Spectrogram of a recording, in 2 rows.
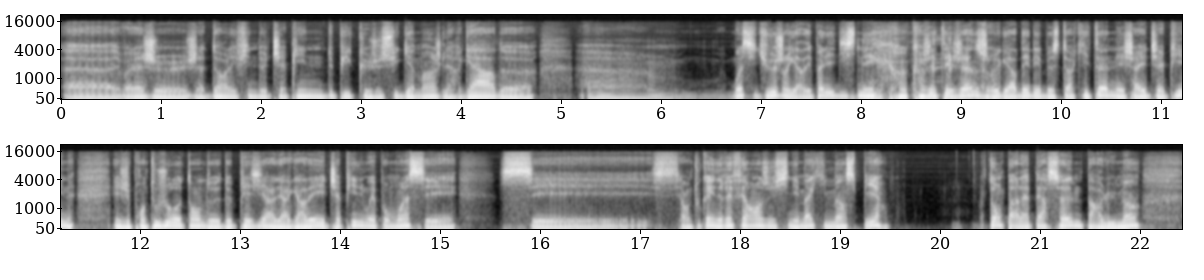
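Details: Stuttering in a 31-year-old man, now mild after much practice; part-word and whole-word repetitions audible.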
